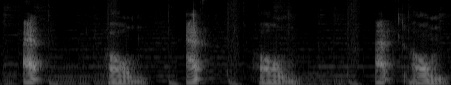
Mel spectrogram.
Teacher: when you pronounce the T sound, your tongue touches the alveolar ridge. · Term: stop T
